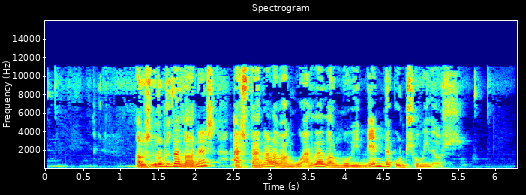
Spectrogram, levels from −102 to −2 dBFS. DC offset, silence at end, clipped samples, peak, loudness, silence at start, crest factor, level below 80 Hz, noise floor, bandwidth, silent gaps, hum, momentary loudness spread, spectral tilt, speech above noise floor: under 0.1%; 0.75 s; under 0.1%; 0 dBFS; -18 LUFS; 1.2 s; 20 dB; -56 dBFS; -52 dBFS; 11.5 kHz; none; none; 12 LU; -3 dB/octave; 34 dB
